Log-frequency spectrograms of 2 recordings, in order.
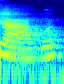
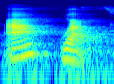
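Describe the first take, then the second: First: Said in the usual way. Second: "Água" partida em duas sílabas, Á, gua; separação silábica. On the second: Shown as a demonstration. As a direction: pronuncie "Água" sílaba por sílaba, com pausa. ("Água" silabada para a turma) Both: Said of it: "São palavras formadas por duas sílabas".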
